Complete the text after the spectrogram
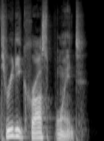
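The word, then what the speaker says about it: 3D XPoint: Yeah, it's called 3D Crosspoint, mm-hmm. even though it's spelled X-Point.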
